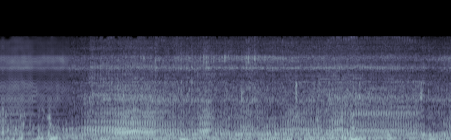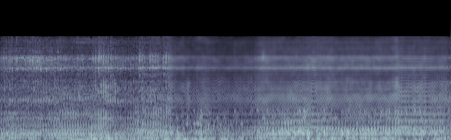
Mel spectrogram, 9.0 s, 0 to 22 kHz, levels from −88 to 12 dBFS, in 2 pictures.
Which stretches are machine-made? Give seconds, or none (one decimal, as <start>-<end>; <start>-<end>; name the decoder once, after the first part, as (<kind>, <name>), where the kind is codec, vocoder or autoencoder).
0.0-0.7 (vocoder, Vocos); 6.2-9.0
